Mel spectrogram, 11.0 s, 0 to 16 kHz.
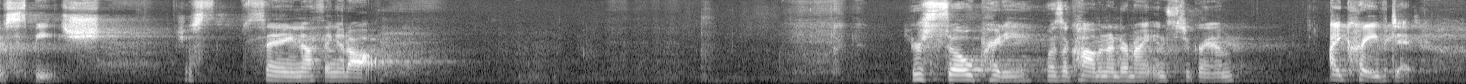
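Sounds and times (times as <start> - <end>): faint steady hum: 0.0 - 11.0
woman's voice: 6.8 - 9.3, 10.0 - 10.7.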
